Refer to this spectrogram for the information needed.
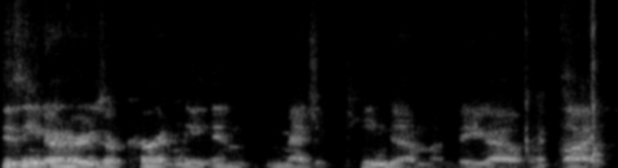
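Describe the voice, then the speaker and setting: A man co-hosting a casual live stream, his voice sitting in an ordinary middle pitch. He talks in a relaxed way, full of ums and uhs, and now and then teases his partner. The room around him is echoey. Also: normal speed.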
